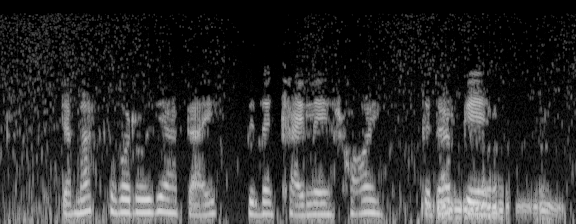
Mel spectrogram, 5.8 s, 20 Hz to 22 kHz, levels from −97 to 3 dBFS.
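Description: From the first second to the last, the speech carries overdone noise removal. The noise suppressor was set far too aggressively, so it pulls individual frequency bands down to nothing whenever their level sits close to what it takes as the noise floor, and the softer components of the speech are cut along with the noise. Between phrases the background collapses to near silence dotted with chirping, glittery artefacts.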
